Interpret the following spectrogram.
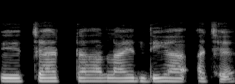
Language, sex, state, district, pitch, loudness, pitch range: Bengali, male, West Bengal, Malda, 150 Hz, -22 LUFS, 145-150 Hz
